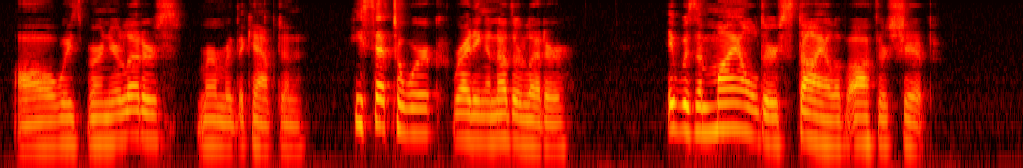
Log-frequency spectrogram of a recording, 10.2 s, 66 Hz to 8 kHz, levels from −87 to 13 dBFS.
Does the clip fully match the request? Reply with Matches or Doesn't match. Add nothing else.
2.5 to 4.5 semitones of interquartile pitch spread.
Doesn't match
